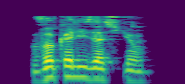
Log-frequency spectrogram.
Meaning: vocalization
- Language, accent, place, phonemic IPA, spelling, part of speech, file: French, France, Lyon, /vɔ.ka.li.za.sjɔ̃/, vocalisation, noun, LL-Q150 (fra)-vocalisation.wav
